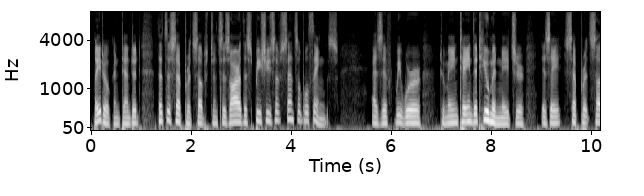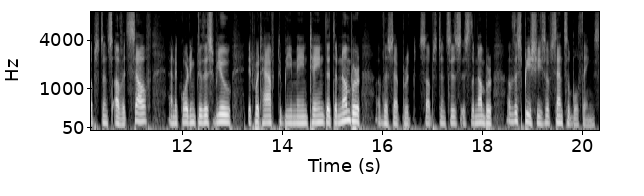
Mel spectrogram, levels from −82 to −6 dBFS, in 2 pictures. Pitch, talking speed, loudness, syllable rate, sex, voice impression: 130 Hz, 160 wpm, -22 LUFS, 5.3 syllables/s, male, very masculine, very adult-like, old, very thick, tensed, powerful, slightly dark, soft, muffled, slightly fluent, slightly cool, very intellectual, sincere, slightly calm, friendly, slightly reassuring, unique, slightly elegant, slightly wild, slightly sweet, lively, very kind, slightly intense, modest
